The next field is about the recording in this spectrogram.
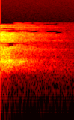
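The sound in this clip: A single deep breath, heard as one airy exhale that starts full and fades steadily away, taken during a guided meditation with no voice over it.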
